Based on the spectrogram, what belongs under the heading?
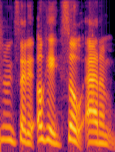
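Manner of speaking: ordinary delivery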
